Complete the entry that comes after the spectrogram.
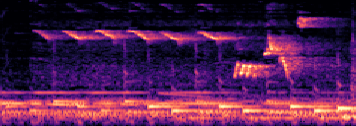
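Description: A nightingale sings close by in a run of bright, sliding whistles and quick rising phrases, set against a steady, humming background drone; no one speaks.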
